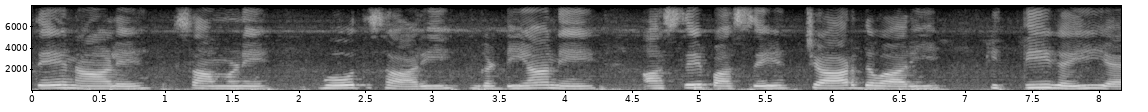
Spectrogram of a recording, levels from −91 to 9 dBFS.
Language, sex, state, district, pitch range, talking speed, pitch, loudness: Punjabi, female, Punjab, Pathankot, 220-255 Hz, 95 wpm, 235 Hz, -16 LUFS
